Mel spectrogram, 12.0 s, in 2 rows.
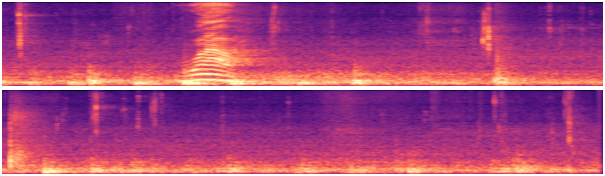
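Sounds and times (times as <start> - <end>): sharp fireworks cracks: 0.0 - 12.0
distant fireworks booming: 0.6 - 5.4, 6.0 - 12.0.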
